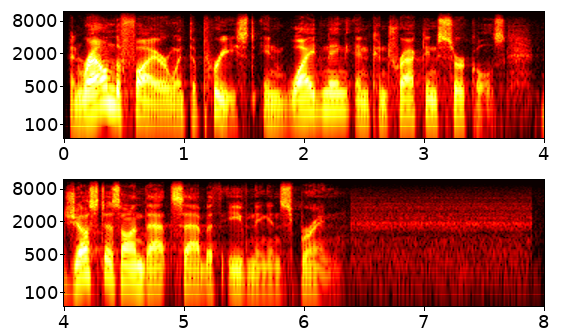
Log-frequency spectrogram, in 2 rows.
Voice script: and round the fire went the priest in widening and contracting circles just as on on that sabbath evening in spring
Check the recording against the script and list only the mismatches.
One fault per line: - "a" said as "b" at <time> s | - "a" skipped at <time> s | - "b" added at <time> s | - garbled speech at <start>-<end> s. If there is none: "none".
- "on" skipped at 4.7 s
